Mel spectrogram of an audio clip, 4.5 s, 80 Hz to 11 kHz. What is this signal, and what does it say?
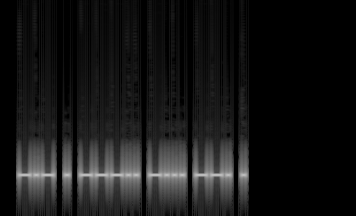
Morse code, heard as a keyed tone, about 25 wpm, 700 Hz. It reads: KE8BGE
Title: USA Call Signs - 6 Characters - 4x Character Spacing - 25wpm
